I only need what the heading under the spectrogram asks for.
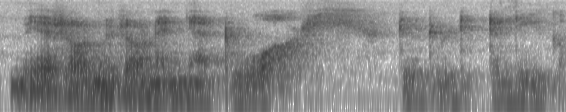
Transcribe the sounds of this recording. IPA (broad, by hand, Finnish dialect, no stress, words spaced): mie sɑnon nyt on enːeæ tuɑriː tyø tulitːɑ liːkɑ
